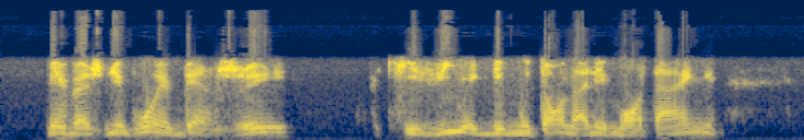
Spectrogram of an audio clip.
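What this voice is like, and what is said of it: Strong Québécois French accent. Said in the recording (French): “mon accent québécois tranché”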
